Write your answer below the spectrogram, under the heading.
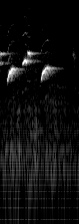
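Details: Kutilang emas (black-naped oriole) song variation: three clear whistled phrases, the first and last slurred slightly upward, a higher bright note between them, all within about one second.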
